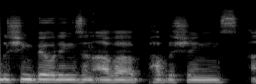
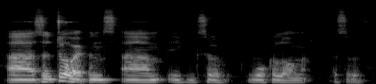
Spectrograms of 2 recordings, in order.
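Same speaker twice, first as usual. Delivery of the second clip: usual speaking voice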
